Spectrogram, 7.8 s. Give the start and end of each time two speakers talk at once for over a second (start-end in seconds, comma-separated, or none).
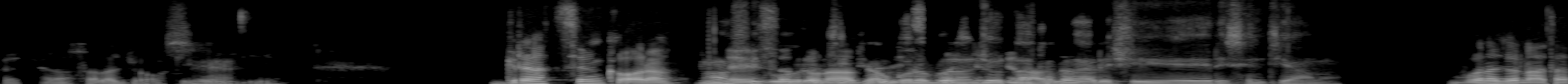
3.5-5.4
